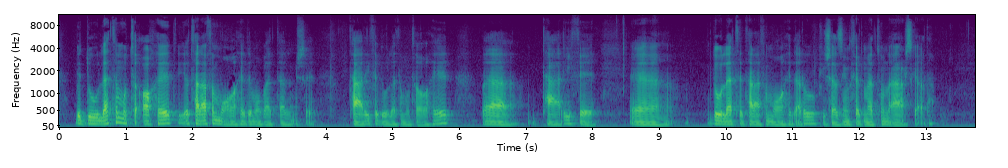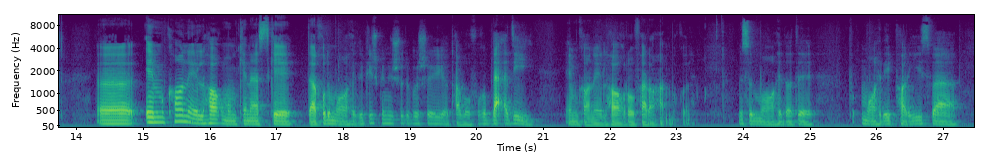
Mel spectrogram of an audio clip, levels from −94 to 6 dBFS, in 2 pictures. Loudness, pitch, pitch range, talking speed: -22 LUFS, 90 Hz, 80-100 Hz, 105 wpm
